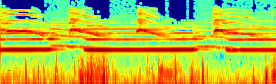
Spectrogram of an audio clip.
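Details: Female Chihuahua-Miniature Pinscher mix howling at home in response to a conch horn being practised; four high, wavering howls that slide downward in pitch break in over the horn's steady, loud, low drone.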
